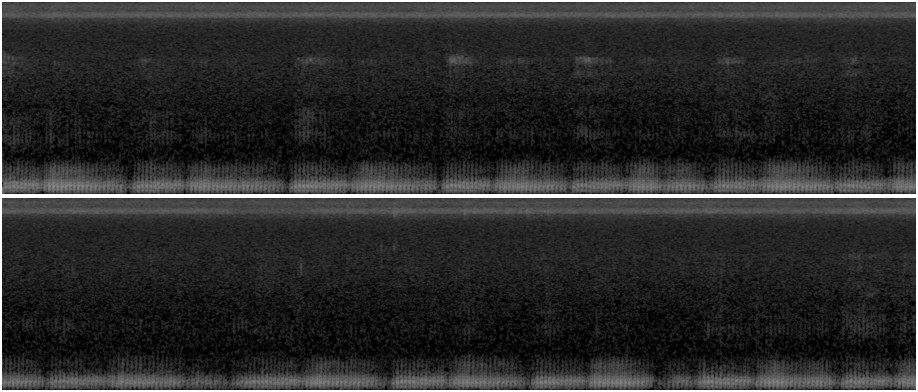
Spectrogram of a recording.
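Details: Kitten of Maine Coon x Sphynx mix, playing with mama, keeps up a long deep purr in steady surging pulses, with faint light ticks and squeaks over the rumble.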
